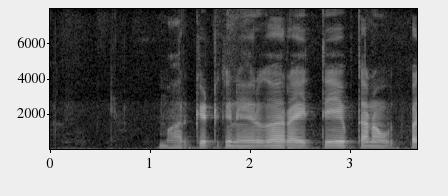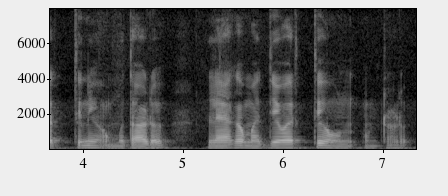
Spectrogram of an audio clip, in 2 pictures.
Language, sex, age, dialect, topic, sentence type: Telugu, male, 18-24, Utterandhra, agriculture, question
